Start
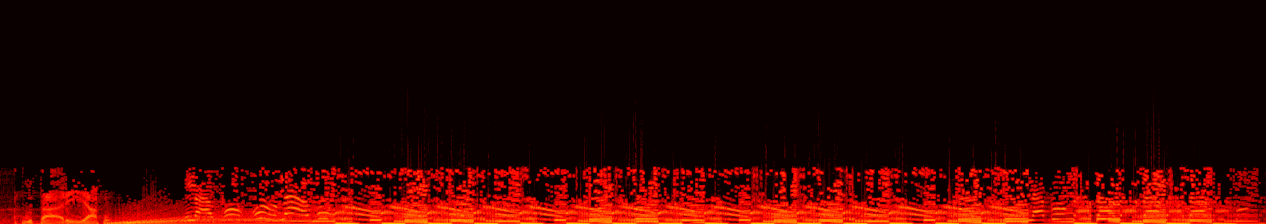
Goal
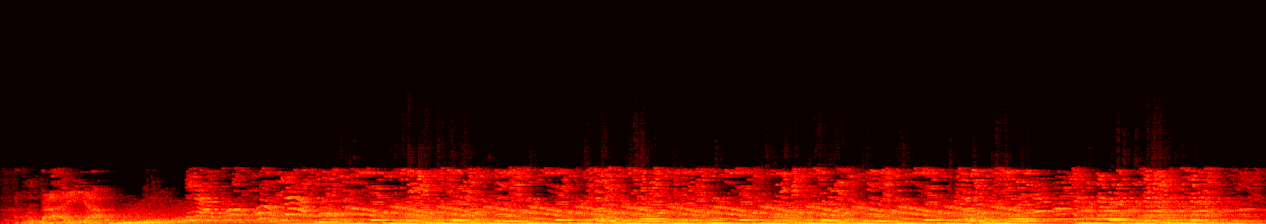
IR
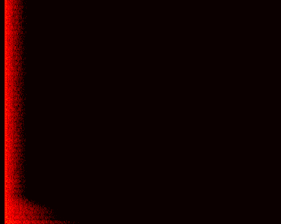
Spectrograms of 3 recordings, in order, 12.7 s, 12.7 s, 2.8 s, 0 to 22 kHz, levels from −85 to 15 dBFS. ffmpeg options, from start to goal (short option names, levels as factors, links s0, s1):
-filter_complex "[0:a]asettb=1/sr,asplit=3[s0][s1][s2];[s0]atrim=end=2.694[s3];[s1]atrim=start=2.69:end=3.55,asetpts=PTS-STARTPTS,afade=t=in:d=0.004:c=qsin,afade=t=out:st=0.856:d=0.004:c=qsin,afreqshift=-73[s4];[s2]atrim=start=3.546[s5];[s3][s4]acrossfade=d=0.004:c1=hsin:c2=qsin[s6];[s6][s5]acrossfade=d=0.004:c1=qsin:c2=hsin[s7];[1:a]atrim=start_sample=2205,asetrate=26901,aresample=44100[s8];[s7][s8]afir=irnorm=-1:irlink=0,volume=0.668"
